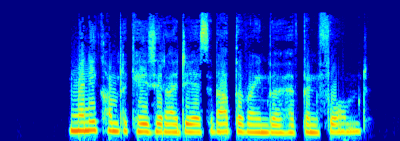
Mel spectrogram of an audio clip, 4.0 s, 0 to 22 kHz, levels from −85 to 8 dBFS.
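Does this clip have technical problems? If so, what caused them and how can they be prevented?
Yes. Hard clipping runs through the whole clip. The speech drives some stage about 8 dB past its limit, so roughly one sample in twenty is cut flat. Those flat tops add high harmonics, heard as distortion on loud syllables. Set gain lower so peaks stay below full scale.

Short concealed packet loss occurs from 3.41 to 3.45 s. About 20 ms of audio never arrived. The receiver continued the previous sound for about 16 ms, then blended back, leaving a brief smear. A steadier network with a larger jitter buffer prevents this.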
